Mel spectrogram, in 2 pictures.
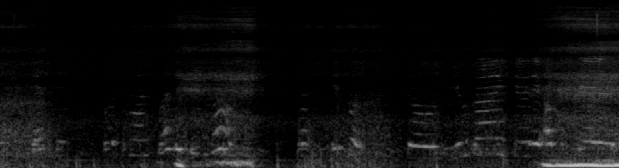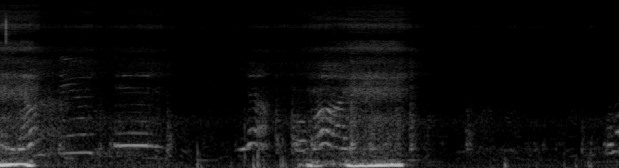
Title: Penny the snoring staffy!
